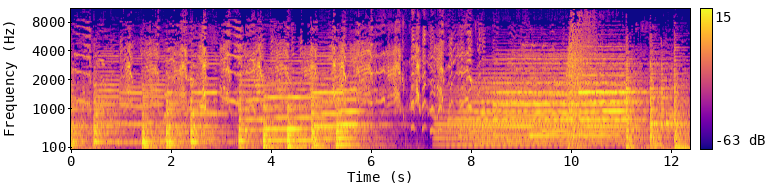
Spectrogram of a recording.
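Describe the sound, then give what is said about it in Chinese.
A troop of macaques chatters and squeaks excitedly while jumping about, with quick bursts of shrill calls at first, then longer overlapping squeals and screeches that stay loud throughout. “猴子们吱吱哇哇的跳着，表示很开心。”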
